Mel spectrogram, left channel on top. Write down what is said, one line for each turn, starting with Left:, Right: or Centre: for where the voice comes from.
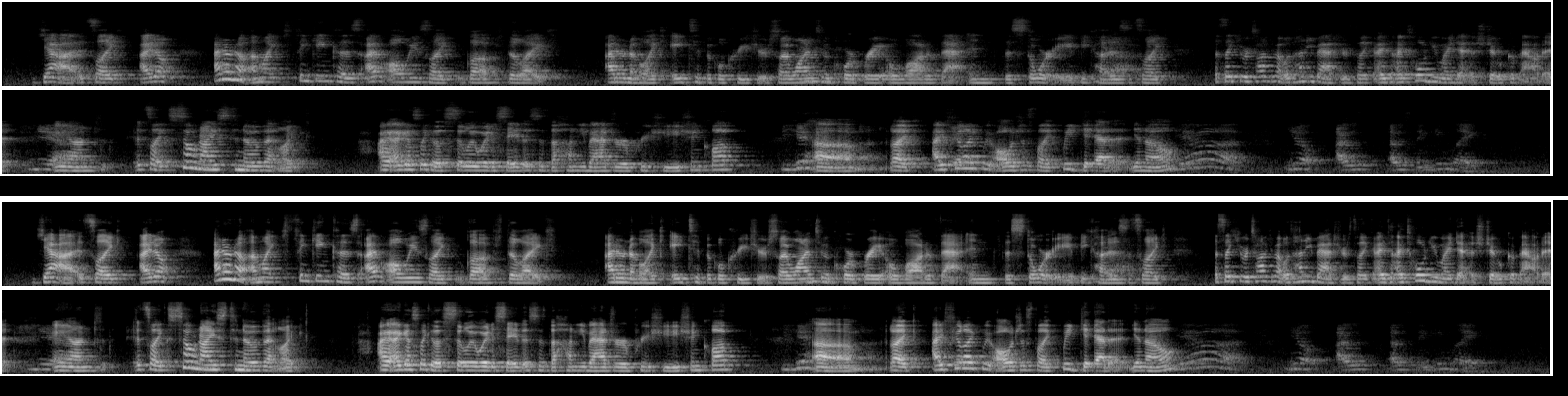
Right: yeah, it's like I don't I don't know. I'm like thinking because 'cause I've always like loved the like I don't know, like atypical creatures. So I wanted
Left: hmm
Right: to incorporate a lot of that in the story because
Left: Yeah.
Right: it's like it's like you were talking about with honey badgers. Like I I told you my dad's joke about it.
Left: Yeah.
Right: And it's like so nice to know that like I, I guess like a silly way to say this is the Honey Badger Appreciation Club.
Left: Yeah.
Right: Um,
Left: <laughs>
Right: like I
Left: Yeah.
Right: feel like we all just like we get it, you know?
Left: Yeah. You know, I was I was thinking like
